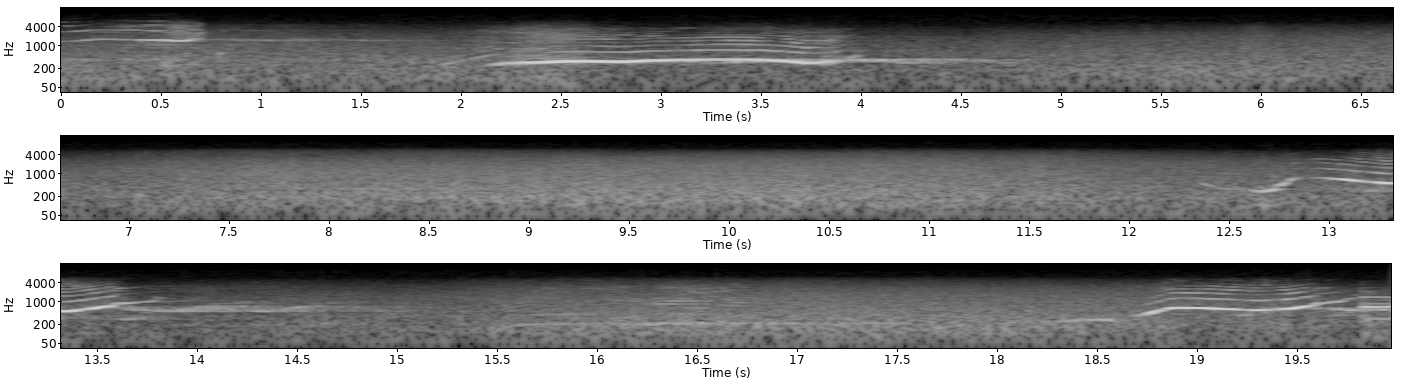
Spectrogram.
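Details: Whales off Alaska, seen at close range, give a series of tonal calls. Some are rising, some arched and wavering, and several carry rich harmonics. They come in bursts several seconds apart over a steady watery hiss.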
